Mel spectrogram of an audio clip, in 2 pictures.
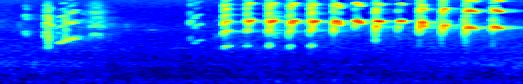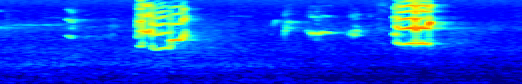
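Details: Pet lovebird singing, a parrot known for loud, frequent cries: a few sharp chirps, then a rapid run of about a dozen clipped high notes, followed by harsh rasping screeches and a brief thin whistle.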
